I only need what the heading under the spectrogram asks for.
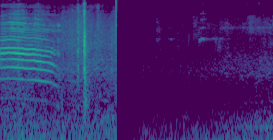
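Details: Ginger cat utters a single falling, tonal meow lasting under a second, followed by a sharp click, an abrupt drop to silence, then faint low background noise.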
